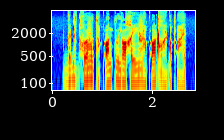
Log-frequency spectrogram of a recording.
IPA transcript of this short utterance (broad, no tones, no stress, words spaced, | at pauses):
d̪ɛɖɛ̤d χʷʌvʌ tʷɛ̤qʼɒntʷi jɔ χiːvæ̤j qʼɑːɖʁʷæ̤ɖɪ qʼɛ̤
